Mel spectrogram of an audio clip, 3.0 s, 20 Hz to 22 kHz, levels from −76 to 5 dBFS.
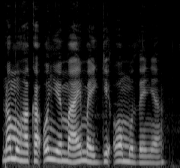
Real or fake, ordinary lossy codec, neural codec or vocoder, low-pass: real; none; none; none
